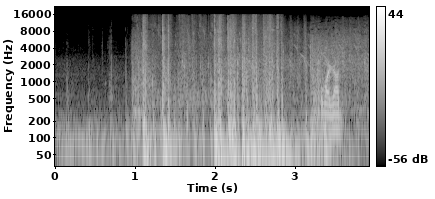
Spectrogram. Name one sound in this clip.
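Rapid gunfire bursts from a game, loud and sharp.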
